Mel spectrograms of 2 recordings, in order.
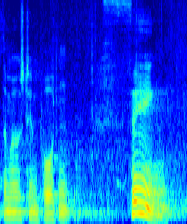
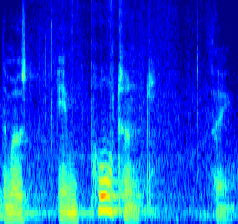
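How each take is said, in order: First: The word 'thing' carries the main stress. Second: The word 'important' carries the main stress. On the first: It is a thing rather than a person. "I mean thing, rather than person" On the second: The importance of the element matters most. "I'm talking about the importance of that element"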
